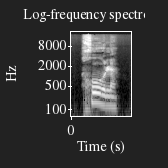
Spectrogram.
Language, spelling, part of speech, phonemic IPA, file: French, rôles, noun, /ʁol/, LL-Q150 (fra)-rôles.wav
- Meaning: plural of rôle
